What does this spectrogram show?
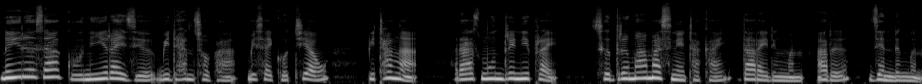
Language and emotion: Bodo, neutral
